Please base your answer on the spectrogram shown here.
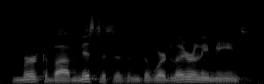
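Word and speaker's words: מרכבה: It's pronounced, if you say it in Hebrew, Merkava, mysticism, the word literally means throne or chariot, or throne chariot.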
